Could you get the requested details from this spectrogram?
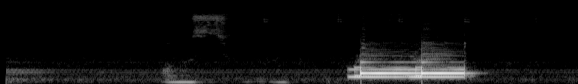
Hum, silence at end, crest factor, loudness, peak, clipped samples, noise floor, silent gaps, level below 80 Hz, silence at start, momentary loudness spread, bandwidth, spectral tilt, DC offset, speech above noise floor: none; 1.05 s; 16 dB; -12 LUFS; 0 dBFS; under 0.1%; -58 dBFS; none; -60 dBFS; 1.7 s; 25 LU; 10 kHz; -8 dB/octave; under 0.1%; 43 dB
